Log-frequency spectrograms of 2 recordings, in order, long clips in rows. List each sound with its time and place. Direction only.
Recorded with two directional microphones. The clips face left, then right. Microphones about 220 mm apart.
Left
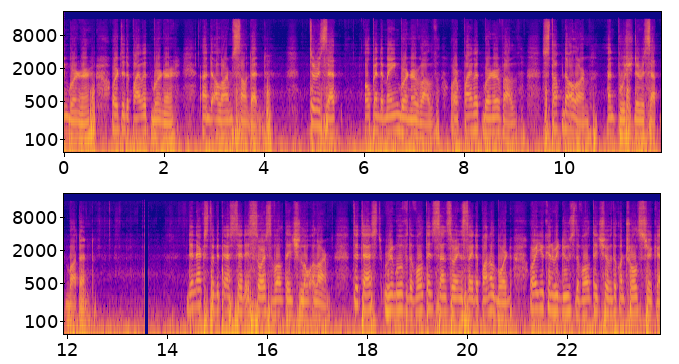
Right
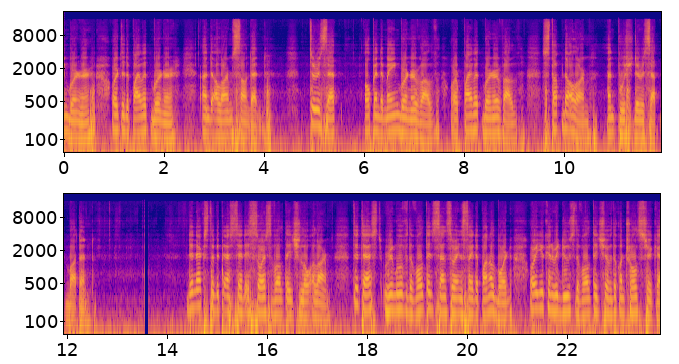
0.0 s speech: 45° right (ahead or behind)
14.4 s speech: 35° right (ahead or behind)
